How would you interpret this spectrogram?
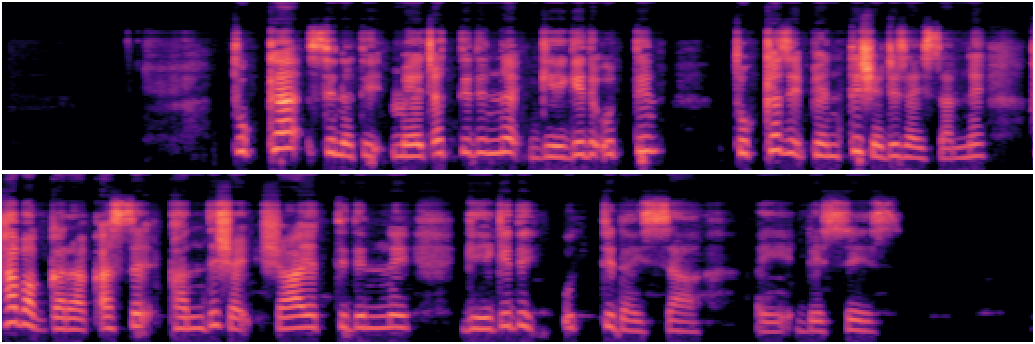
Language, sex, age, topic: Gamo, male, 18-24, government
